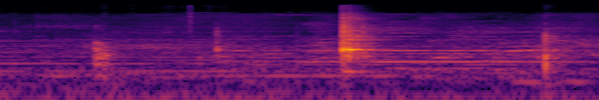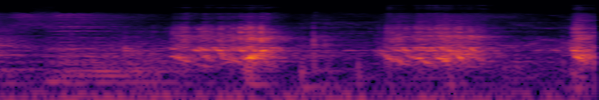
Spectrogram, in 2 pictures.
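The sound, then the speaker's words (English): Someone makes a whale noise with a plastic water bottle: a few sharp taps and clicks, then wavering, squeaky moans that rise and fall twice, moderately loud. “Yes, they love making the whale noise with these water bottles.”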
